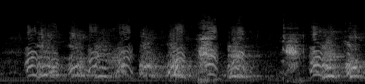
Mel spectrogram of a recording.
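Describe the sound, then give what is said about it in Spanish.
Several dogs bark continuously in a rapid, overlapping series of sharp yaps and barks, loud, with no pauses throughout. “Y esos malditos perros que no se callan.”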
